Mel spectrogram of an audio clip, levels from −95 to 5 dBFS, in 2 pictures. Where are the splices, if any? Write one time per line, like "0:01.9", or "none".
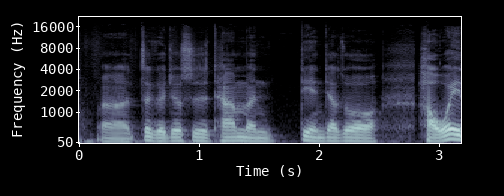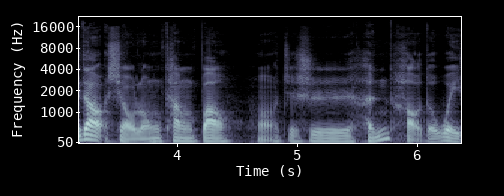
0:02.8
